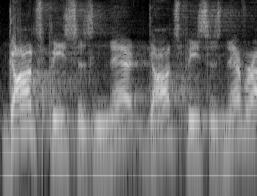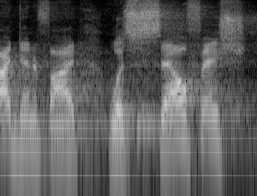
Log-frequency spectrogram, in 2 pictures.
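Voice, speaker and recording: A middle-aged male pastor preaching with a high, lively voice and a very bright, forceful edge. He moves between loud, emphatic declarations and quiet, hushed asides. His words ring out in a church sanctuary with a long, echoing reverb. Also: takes it slowly. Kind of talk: sermon.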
